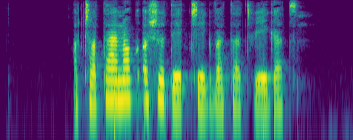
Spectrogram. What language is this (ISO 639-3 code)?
hun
